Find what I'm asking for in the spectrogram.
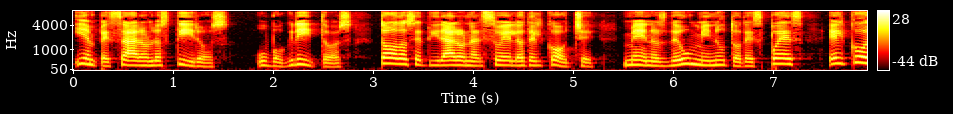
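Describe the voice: Simple, plain reading aloud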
